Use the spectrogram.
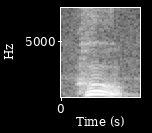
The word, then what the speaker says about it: who: But today we're going to focus on the question word who. Who. So first of all, make sure we're pronouncing that okay. Who. So we don't have the jota sound, but the who, right?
